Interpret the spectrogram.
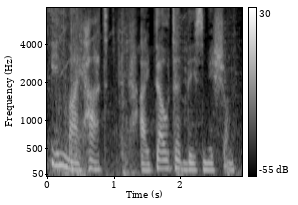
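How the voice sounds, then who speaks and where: A woman's voice: extremely low pitch, expressive, slow pace, over music, exaggerated voice. A woman playing a proud, honorable, disillusioned ninja warrior in a game cutscene, earnest and formal. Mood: remorseful. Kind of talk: dramatic video game cutscene acting. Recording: cinematic score under the voice.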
